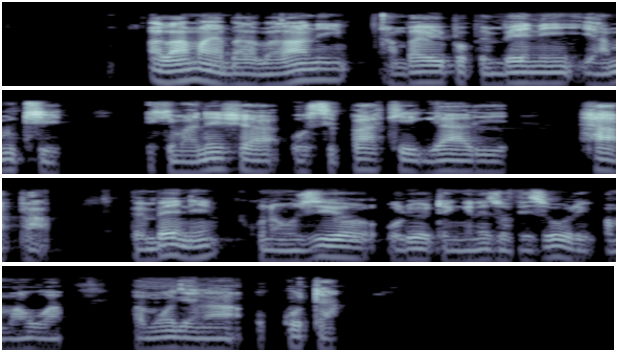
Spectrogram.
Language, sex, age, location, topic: Swahili, male, 36-49, Dar es Salaam, government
